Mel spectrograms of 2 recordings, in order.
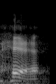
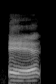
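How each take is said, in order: First: The vowel is said with an h before it. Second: The vowel is said with no h before it. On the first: The speaker calls it wrong. "not he" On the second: The speaker calls it right. "that doesn't give you any pronunciation at all"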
